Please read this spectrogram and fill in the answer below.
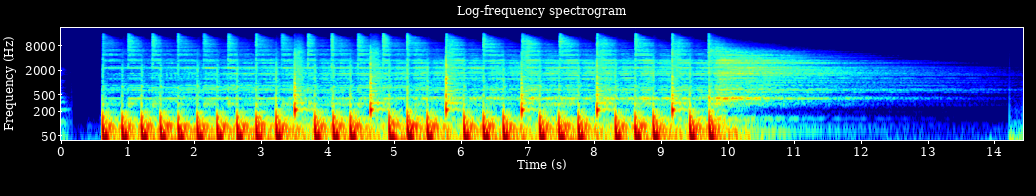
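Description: Gretsch drum kit played with sticks in a 3/4 groove: kick, snare and cymbals, with the snare placed inside a dotted-eighth-note bass drum pattern to make a hemiola. The playing stops about ten seconds in and a cymbal rings on, fading away over about four seconds.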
